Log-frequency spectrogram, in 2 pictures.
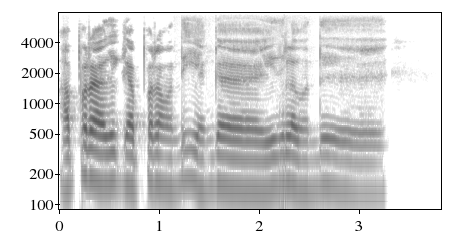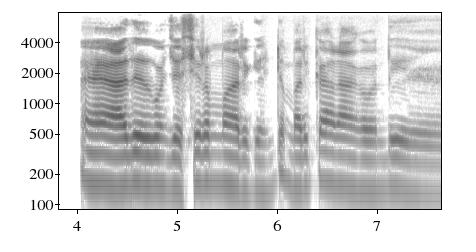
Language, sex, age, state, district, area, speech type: Tamil, male, 45-60, Tamil Nadu, Namakkal, rural, spontaneous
